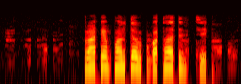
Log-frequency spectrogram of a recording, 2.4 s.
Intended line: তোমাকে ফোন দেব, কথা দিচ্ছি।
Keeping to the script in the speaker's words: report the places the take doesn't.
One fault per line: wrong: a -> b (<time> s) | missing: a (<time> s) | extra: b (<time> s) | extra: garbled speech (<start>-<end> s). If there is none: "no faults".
no faults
